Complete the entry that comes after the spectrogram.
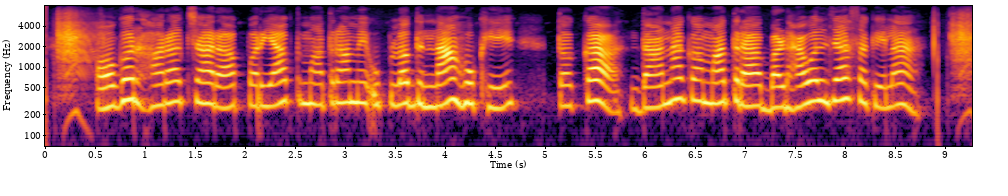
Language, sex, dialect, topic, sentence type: Bhojpuri, male, Southern / Standard, agriculture, question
